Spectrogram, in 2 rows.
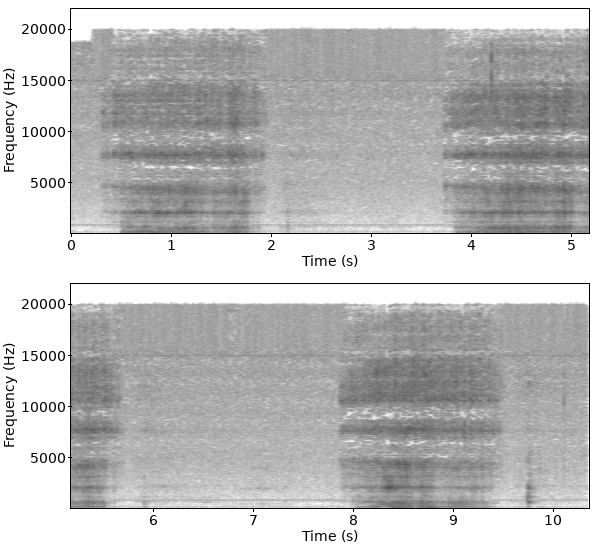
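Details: Adult sleeping at night, snoring: three loud rattling inhaled snores about four seconds apart, roughly 16 breaths a minute, quiet between.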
